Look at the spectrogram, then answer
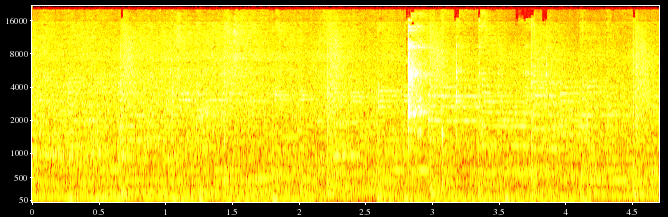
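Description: A teaspoon clinks against a cup as sugar is spooned into homemade cappuccino, with one sharp clear chink standing out above faint intermittent light taps over a low background hum.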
